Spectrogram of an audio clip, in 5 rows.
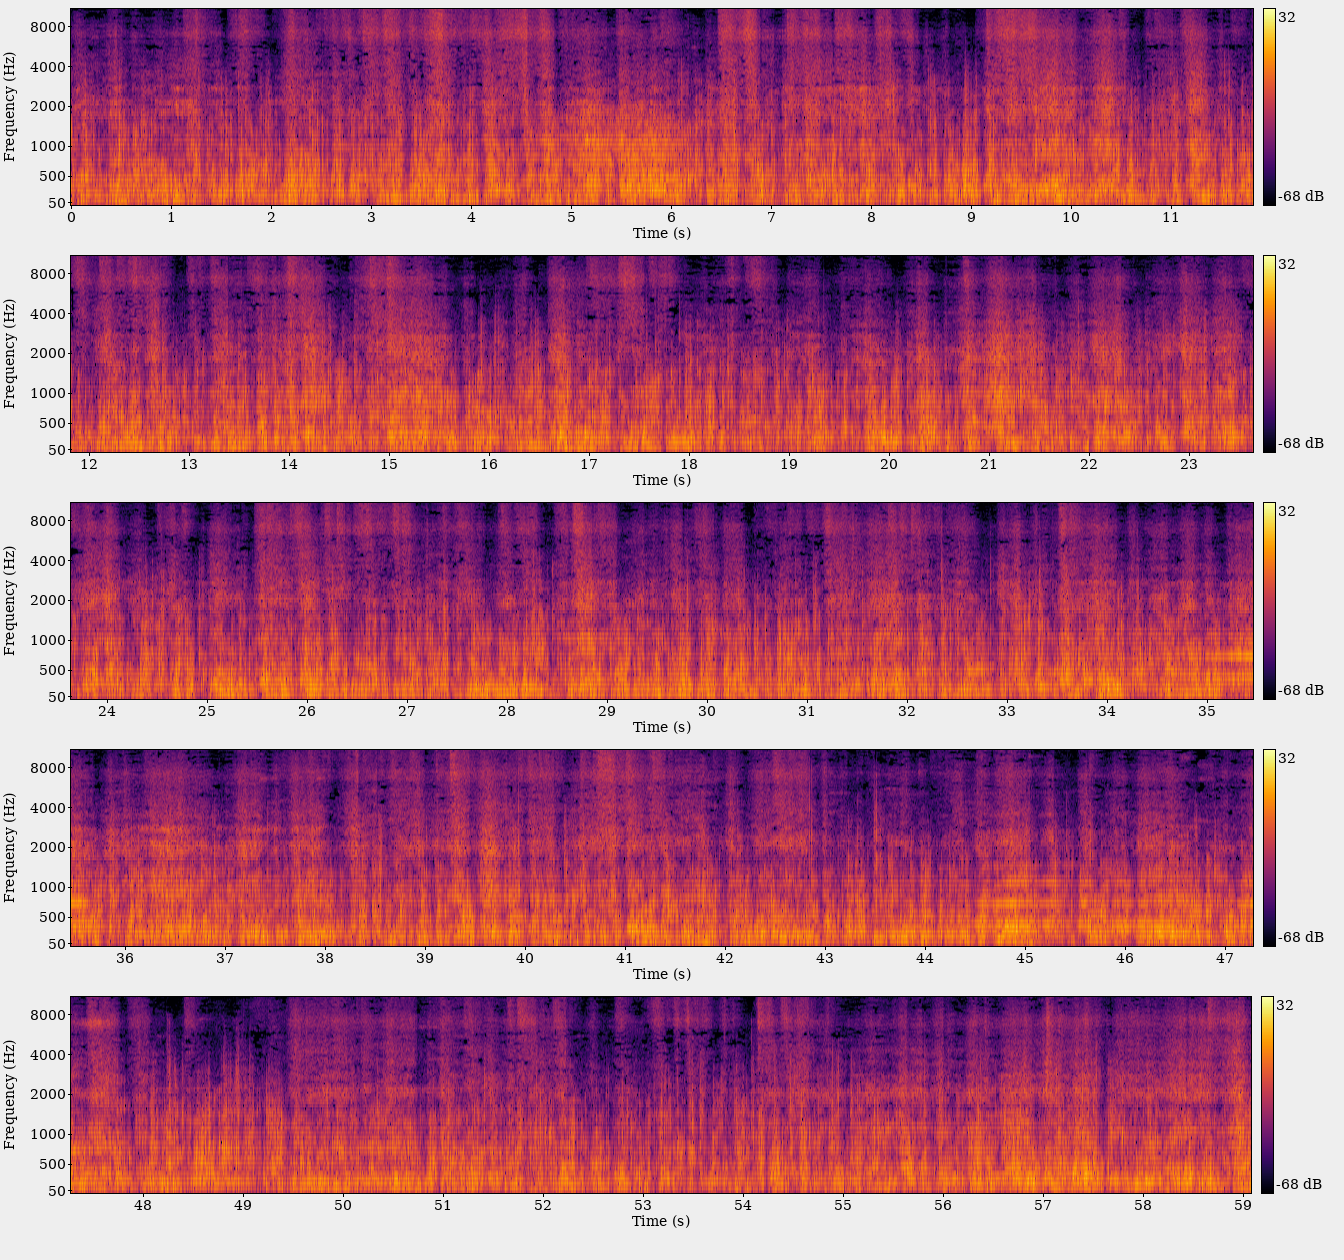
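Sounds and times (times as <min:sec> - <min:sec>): train wheels rumbling on rails: 0:00.0 - 0:59.0
wind noise: 0:00.0 - 0:59.0.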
